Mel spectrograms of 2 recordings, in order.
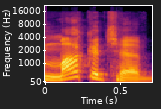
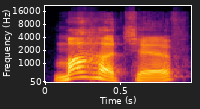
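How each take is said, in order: First: The middle consonant is a hard k sound. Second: The middle consonant is a breathy h sound. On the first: The speaker calls it wrong. "it's not even Makachev" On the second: The speaker calls it right. "It's Mahachev"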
